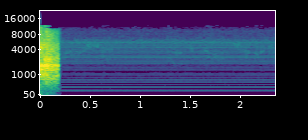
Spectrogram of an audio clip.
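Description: Room sound cuts off abruptly just after the start, leaving near silence with a faint steady electrical hum.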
